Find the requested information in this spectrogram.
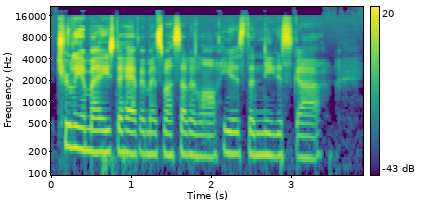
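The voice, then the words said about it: Southern Tennessee accent. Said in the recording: “That accent is to die for. ... Tennessee. ... She's my very southern mother”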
